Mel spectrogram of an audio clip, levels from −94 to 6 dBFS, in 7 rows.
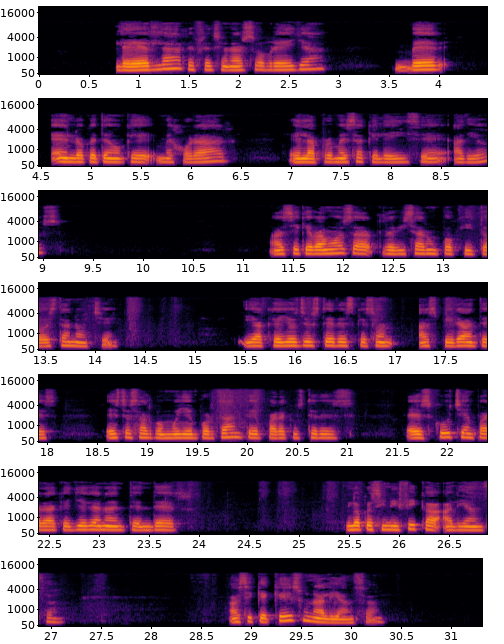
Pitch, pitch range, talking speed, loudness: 185 Hz, 180-195 Hz, 115 wpm, -26 LUFS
